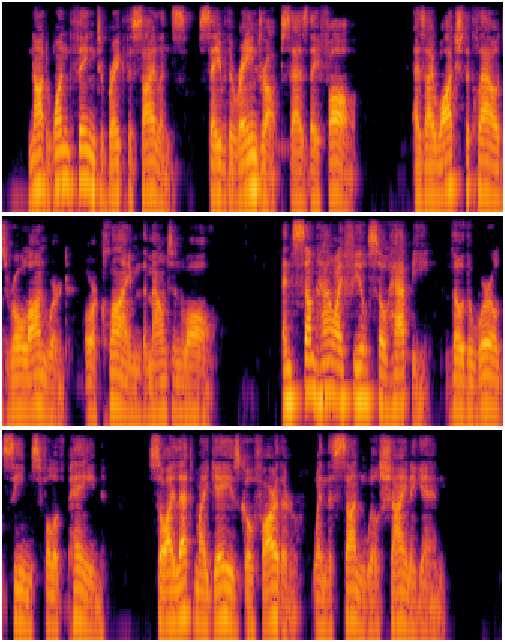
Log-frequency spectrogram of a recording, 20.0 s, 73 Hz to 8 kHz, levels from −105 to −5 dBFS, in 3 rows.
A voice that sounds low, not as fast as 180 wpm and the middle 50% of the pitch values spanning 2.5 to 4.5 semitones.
Yes: low, 105 Hz; average, 155 wpm; average, 4.2 semitones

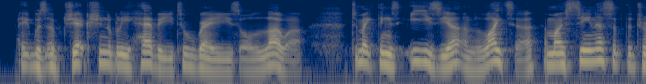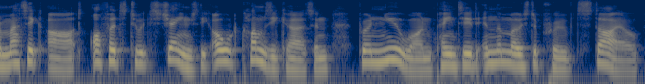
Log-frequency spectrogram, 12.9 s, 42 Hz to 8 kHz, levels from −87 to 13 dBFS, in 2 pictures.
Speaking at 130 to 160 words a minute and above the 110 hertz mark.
No: average, 170 wpm; medium, 140 Hz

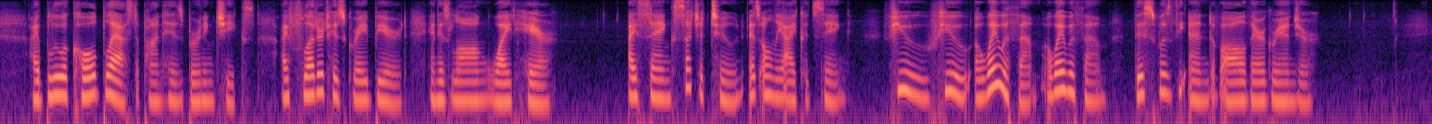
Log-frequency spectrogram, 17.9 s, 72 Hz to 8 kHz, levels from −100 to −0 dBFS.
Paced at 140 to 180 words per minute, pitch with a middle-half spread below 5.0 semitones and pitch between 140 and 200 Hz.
Yes: average, 150 wpm; average, 3.6 semitones; medium, 185 Hz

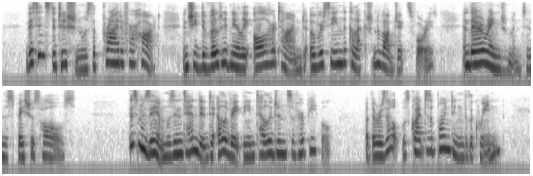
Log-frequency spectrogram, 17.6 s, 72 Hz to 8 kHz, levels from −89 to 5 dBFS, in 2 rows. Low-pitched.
No: high, 225 Hz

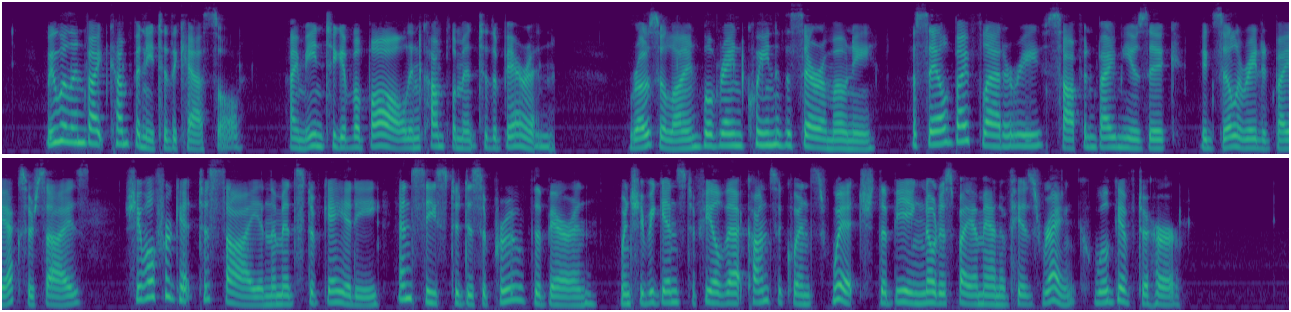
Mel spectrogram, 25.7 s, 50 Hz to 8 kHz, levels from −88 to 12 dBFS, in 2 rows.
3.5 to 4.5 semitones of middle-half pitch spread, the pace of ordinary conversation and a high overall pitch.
Yes: average, 4.2 semitones; average, 165 wpm; high, 195 Hz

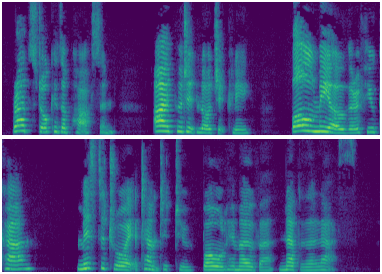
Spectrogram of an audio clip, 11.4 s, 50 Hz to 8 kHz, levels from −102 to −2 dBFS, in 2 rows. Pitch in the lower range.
No: high, 230 Hz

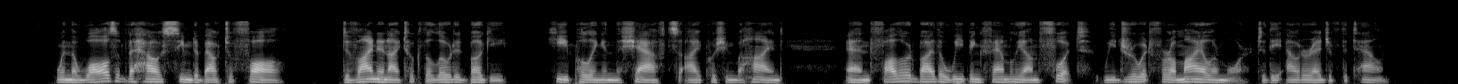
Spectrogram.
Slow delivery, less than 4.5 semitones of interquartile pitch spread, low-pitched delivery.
No: average, 195 wpm; narrow, 2.4 semitones; low, 105 Hz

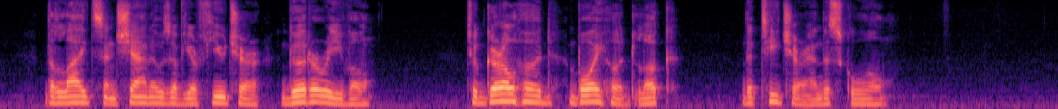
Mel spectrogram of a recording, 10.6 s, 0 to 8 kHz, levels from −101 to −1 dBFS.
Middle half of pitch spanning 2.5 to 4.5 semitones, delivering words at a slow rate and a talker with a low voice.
Yes: average, 3.7 semitones; slow, 110 wpm; low, 115 Hz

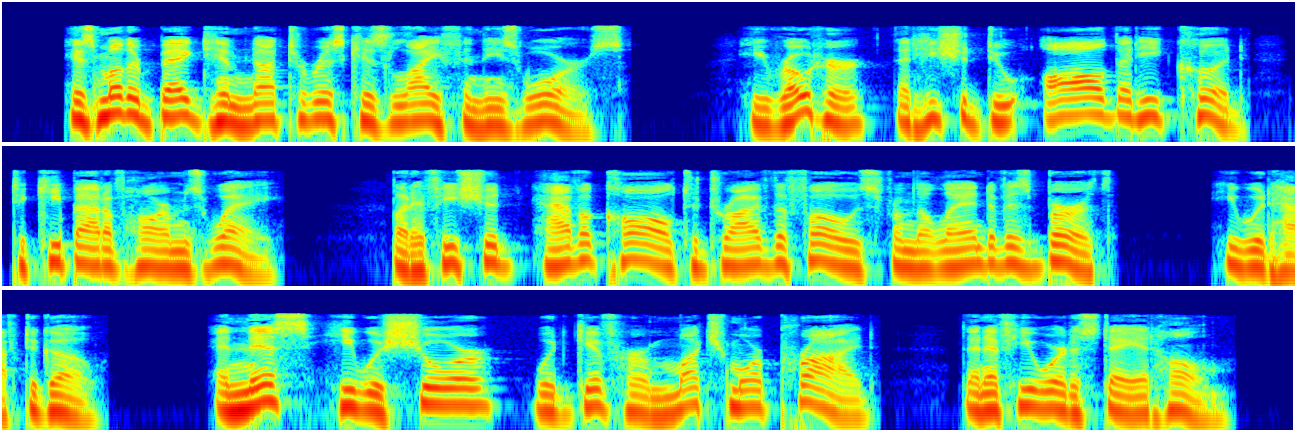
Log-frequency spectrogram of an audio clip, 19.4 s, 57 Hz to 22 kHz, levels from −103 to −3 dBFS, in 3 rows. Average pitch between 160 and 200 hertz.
No: medium, 140 Hz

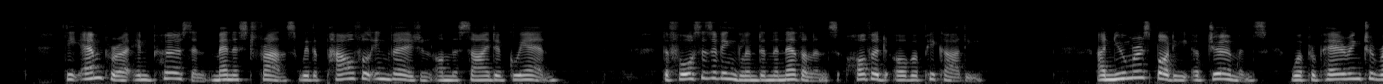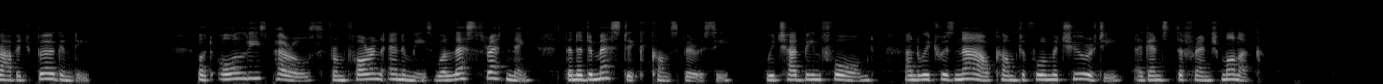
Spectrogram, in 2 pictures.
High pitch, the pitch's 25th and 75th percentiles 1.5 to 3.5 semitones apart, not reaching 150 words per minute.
Yes: high, 215 Hz; average, 3.2 semitones; average, 140 wpm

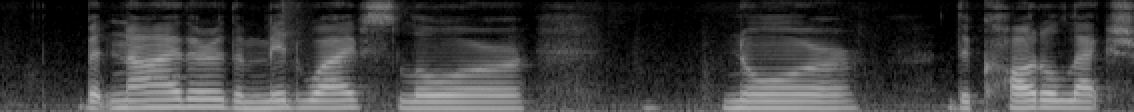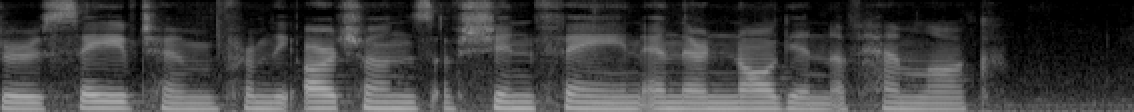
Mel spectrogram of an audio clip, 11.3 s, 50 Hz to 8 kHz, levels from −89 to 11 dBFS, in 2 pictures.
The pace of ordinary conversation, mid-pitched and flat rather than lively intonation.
No: slow, 110 wpm; medium, 170 Hz; narrow, 2.1 semitones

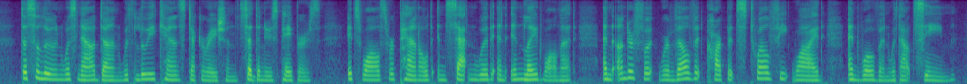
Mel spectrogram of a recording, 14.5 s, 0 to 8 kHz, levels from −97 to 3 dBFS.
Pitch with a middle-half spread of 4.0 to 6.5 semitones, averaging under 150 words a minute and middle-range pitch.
No: average, 3.1 semitones; average, 140 wpm; medium, 165 Hz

